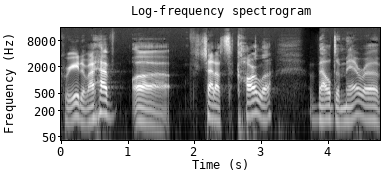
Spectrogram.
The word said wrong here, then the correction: Valderrama: Valde, I don't know how to say it. Valdemera. Valderrama. Valderrama. Yeah.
